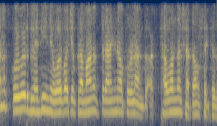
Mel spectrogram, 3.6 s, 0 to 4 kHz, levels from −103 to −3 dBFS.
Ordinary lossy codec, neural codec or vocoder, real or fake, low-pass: AAC, 32 kbps; codec, 16 kHz, 1.1 kbps, Voila-Tokenizer; fake; 3.6 kHz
